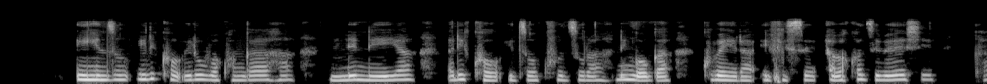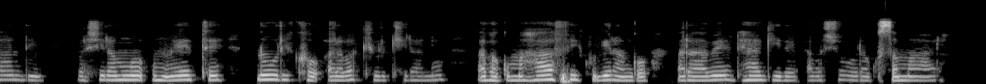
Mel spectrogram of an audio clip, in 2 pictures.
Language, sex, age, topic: Rundi, female, 25-35, education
